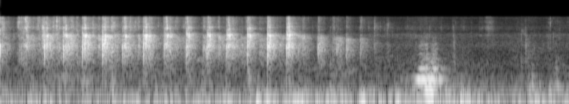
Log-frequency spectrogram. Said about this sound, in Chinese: 下面就让我们以最热烈的掌声有请盛老师。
